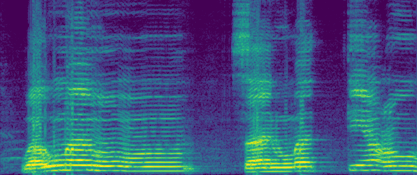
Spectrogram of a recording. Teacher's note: یہاں اخفا ہوگا، ناک میں آواز چھپائیں گے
